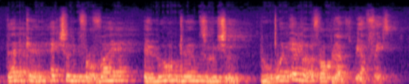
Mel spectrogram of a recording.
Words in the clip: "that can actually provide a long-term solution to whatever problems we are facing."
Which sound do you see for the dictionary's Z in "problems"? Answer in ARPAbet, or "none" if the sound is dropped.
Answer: S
